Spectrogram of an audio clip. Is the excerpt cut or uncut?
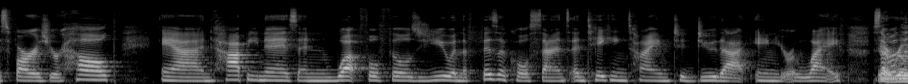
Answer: uncut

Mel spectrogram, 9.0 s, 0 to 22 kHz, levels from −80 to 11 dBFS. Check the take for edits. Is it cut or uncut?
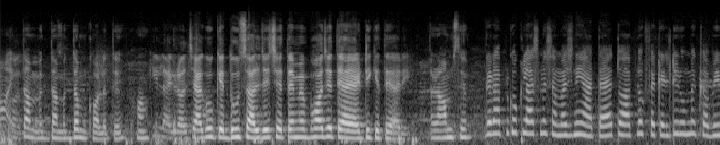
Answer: cut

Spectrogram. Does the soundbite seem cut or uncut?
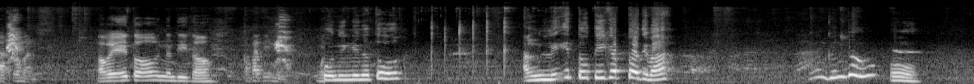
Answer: cut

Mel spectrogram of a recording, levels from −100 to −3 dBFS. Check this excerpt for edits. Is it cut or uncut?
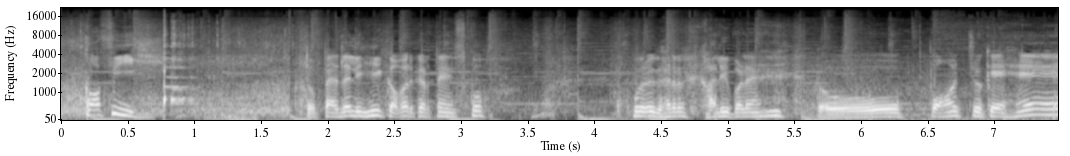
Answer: cut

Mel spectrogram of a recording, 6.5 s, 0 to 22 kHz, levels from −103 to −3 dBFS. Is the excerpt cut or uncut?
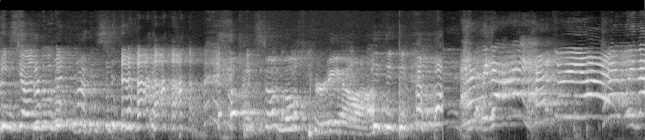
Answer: cut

